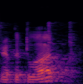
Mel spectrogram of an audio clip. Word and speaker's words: repertoire: look at these again so we did a repertoire please pay attention to the definitely are to the pronunciation its repertoire then which means basically a collection of skills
